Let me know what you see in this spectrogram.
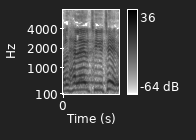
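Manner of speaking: put-on British accent. Retelling his reply to a British woman: put-on British accent. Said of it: "you wanna talk like them".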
